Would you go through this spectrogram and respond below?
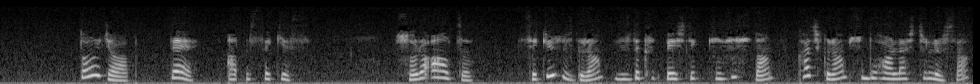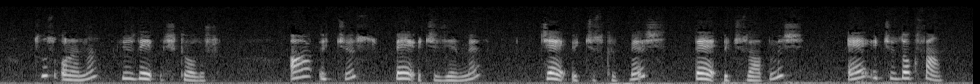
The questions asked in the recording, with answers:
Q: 800 gram %45'lik tuzlu sudan kaç gram su buharlaştırılırsa tuz oranı %72 olur?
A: Doğru cevap A 300.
